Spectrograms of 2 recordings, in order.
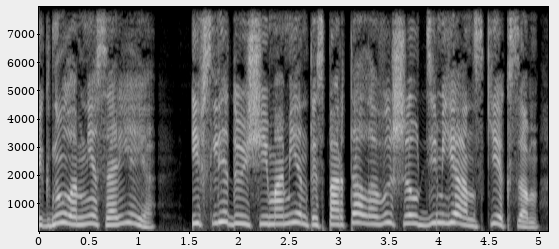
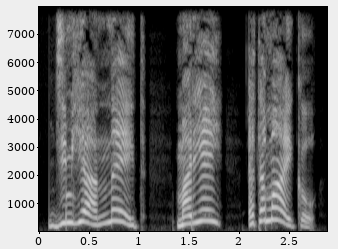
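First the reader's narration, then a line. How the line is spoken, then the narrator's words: Shout while dodging. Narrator (Russian): крикнула я, уклоняясь от очередного удара магии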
